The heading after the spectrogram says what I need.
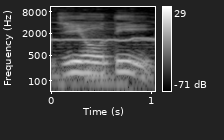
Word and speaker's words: জ্যোতি: এই যে জফলা আছে এখানে জফলা থাকলে ইয় উচ্চারণ হয় ইয়ো তাইলে জ্যোতি জ্যোতি বর্গীয় জ্য তারপরে ইয় উচ্চারণটা আসবে তাহলে জ্যোতি এইভাবে আমি একটু লিখে দেই তাহলে বুঝতে পারবেন জিওতি জিওতি উচ্চারণ হবে জিও জিও তারপরে তির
